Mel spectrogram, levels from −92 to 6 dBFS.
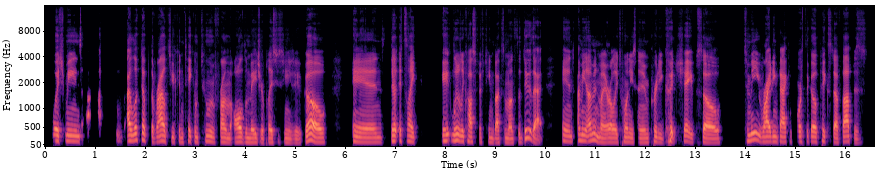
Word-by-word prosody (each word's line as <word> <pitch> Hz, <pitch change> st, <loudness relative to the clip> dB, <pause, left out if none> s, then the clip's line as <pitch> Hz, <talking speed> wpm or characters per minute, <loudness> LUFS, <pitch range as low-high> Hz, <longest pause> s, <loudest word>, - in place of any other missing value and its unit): Which 150 Hz, -1 st, +1 dB
means, 140 Hz, -2 st, 0 dB, 0.7 s
I -, -, -14 dB, 0.2 s
I -, -, +8 dB
I -, -, +6 dB
looked 165 Hz, +3 st, +1 dB
up 175 Hz, -, 0 dB
the -, -, -3 dB
routes, 140 Hz, +1 st, +3 dB
you 120 Hz, -, -4 dB
can 115 Hz, -3 st, -7 dB
take 130 Hz, +5 st, -4 dB
'em 125 Hz, -3 st, -4 dB
to 140 Hz, +4 st, -3 dB
and 120 Hz, -, -5 dB
from 120 Hz, -3 st, 0 dB
all 120 Hz, +1 st, +4 dB
the 115 Hz, -, -6 dB
major 110 Hz, -1 st, -1 dB
places 105 Hz, 0 st, -3 dB
you 110 Hz, -, -4 dB
needed 100 Hz, -1 st, -6 dB
to -, -, -10 dB
go, 115 Hz, -6 st, +6 dB, 0.5 s
and 115 Hz, -3 st, +1 dB, 0.2 s
they'll 145 Hz, 0 st, +4 dB
it's 145 Hz, +1 st, -6 dB
like, 125 Hz, -4 st, 0 dB, 0.5 s
it 155 Hz, +1 st, +1 dB
literally 155 Hz, -2 st, +2 dB
costs 125 Hz, -2 st, -1 dB
15 115 Hz, -1 st, -9 dB
bucks 105 Hz, 0 st, -1 dB
a -, -, -7 dB
month 100 Hz, -1 st, -1 dB
to 110 Hz, -, -7 dB
do 210 Hz, -, 0 dB
that, -, -, +1 dB, 0.4 s
and 135 Hz, -3 st, -2 dB
I -, -, -1 dB
mean, 150 Hz, -2 st, 0 dB
I'm 145 Hz, +3 st, +3 dB
in 155 Hz, -7 st, 0 dB
my 110 Hz, -2 st, +1 dB
early 110 Hz, 0 st, +2 dB
20s 110 Hz, -1 st, -3 dB
and 110 Hz, -, -2 dB
I'm 110 Hz, -, -1 dB
in -, -, -6 dB
pretty 115 Hz, -2 st, -4 dB
good -, -, -1 dB
shape, -, -, 0 dB
so, 105 Hz, 0 st, +3 dB, 0.4 s
to -, -, -11 dB
me, 175 Hz, +2 st, +3 dB
riding 130 Hz, 0 st, +3 dB
back 125 Hz, 0 st, +2 dB
and 125 Hz, -, -22 dB
forth 130 Hz, -1 st, -3 dB
to 130 Hz, -, -10 dB
go 130 Hz, -1 st, +3 dB
pick 130 Hz, +1 st, -6 dB
stuff 105 Hz, -, 0 dB
up 135 Hz, -2 st, +4 dB
is 100 Hz, 0 st, -12 dB
125 Hz, 235 wpm, -25 LUFS, 110-140 Hz, 0.7 s, I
